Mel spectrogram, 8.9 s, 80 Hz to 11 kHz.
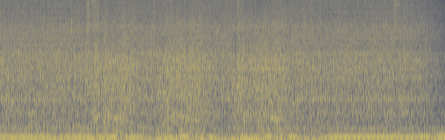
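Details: Rebuilt Porsche 928 V8 after oil change to better oil: strong, even note rising and falling smoothly through several blips; the constant valve tick heard before the oil change is gone.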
